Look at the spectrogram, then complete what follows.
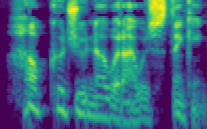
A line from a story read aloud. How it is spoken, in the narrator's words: she asked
